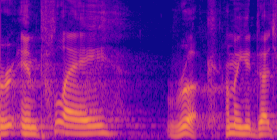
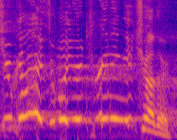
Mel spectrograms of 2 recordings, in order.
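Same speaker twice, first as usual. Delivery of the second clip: very high-pitched imitation of crying; mock tearful wail; 3 dB louder than usual. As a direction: wail it high, like a hammed-up weeper. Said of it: "she literally starts to cry".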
